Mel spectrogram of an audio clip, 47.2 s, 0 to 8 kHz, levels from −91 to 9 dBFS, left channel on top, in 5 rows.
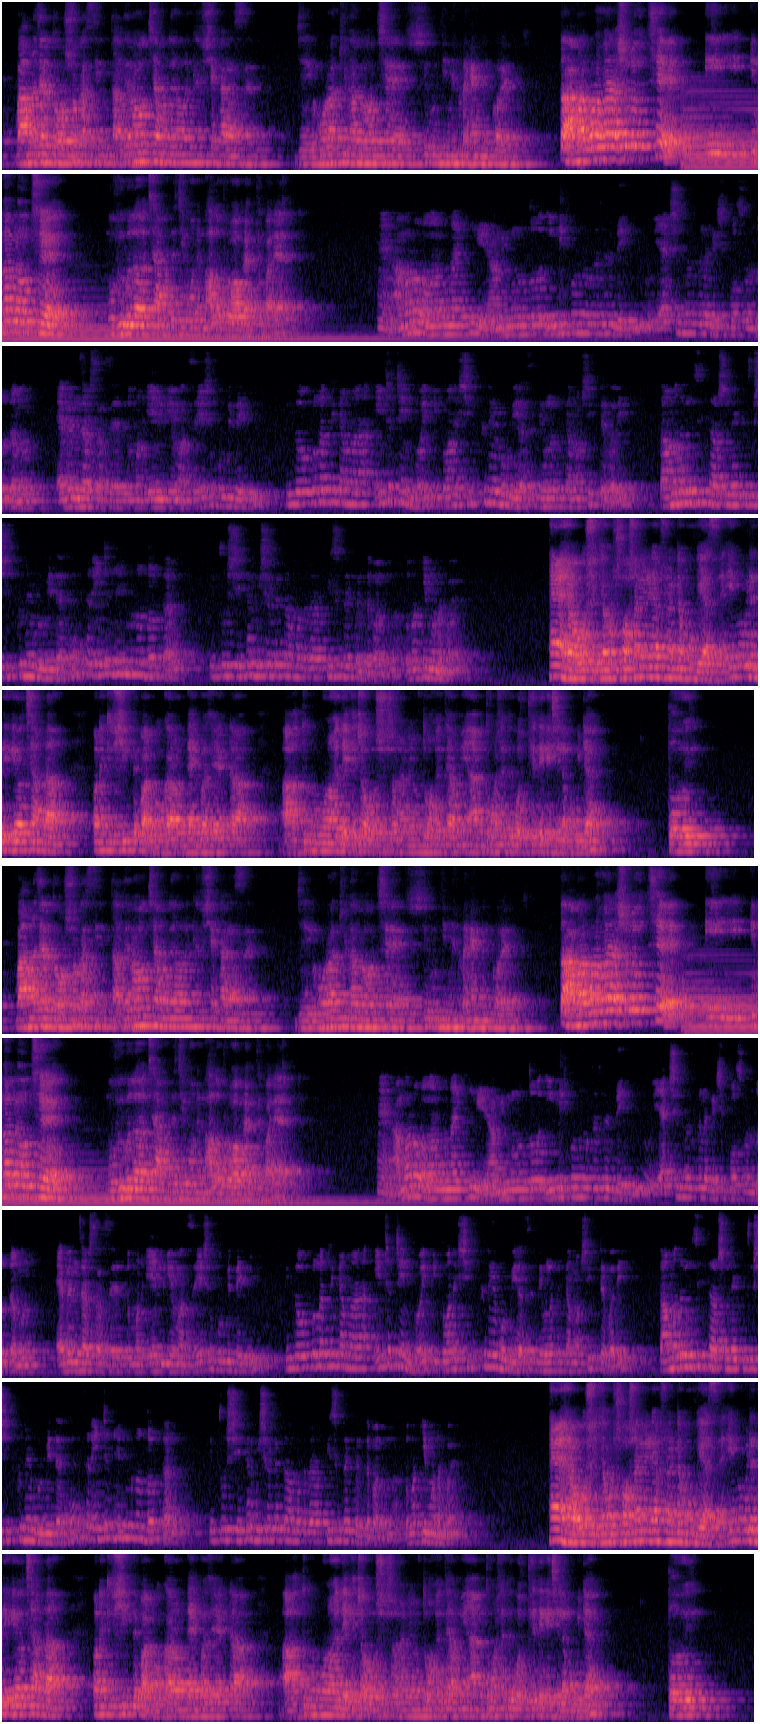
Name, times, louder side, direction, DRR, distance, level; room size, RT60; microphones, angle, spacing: voice 1, 0.2-3.2 3.7-6.4 7.0-8.5 8.8-10.2 10.7-13.1 35.2-38.6 38.9-40.9 41.3-45.3 46.1-46.6, left 1 dB, ahead, -5 dB, 0.9 m, -30 dB
sound 1, 8.5-15.1, equal, 90° left, 0.6 m, -42 dB
voice 2, 14.1-19.3 19.6-22.1 22.4-26.7 27.1-30.5 30.9-34.0, right 1 dB, 85° right, 1 dB, 0.8 m, -39 dB
4.8 x 2.3 x 3.7 m, 0.92 s
head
